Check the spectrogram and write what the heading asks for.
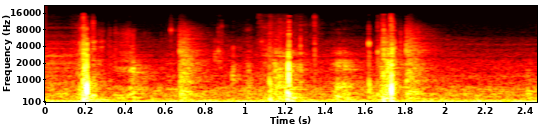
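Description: A few short, sharp clicks or taps over a steady low hum.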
